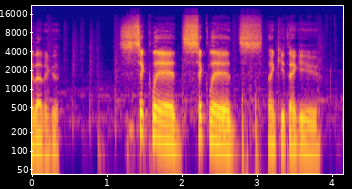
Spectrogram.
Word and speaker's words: cichlids: Chillid? Chillid? Yeah, how do you say that again? Cichlids, cichlids.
